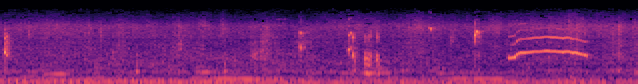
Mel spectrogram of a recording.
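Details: Baby macaque Dalton lies on the ground crying while its mother Dolly ignores it; a single clear, thin, whistled cry arches up and then slides down near the end, after scattered faint squeaks and clicks over a low murmur.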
